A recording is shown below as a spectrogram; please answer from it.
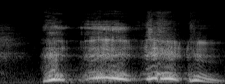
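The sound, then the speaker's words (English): A man with allergies clears his throat: four rough, rasping voiced bursts in quick succession, each a short guttural hack, fairly loud and alone. “When it gets that bad, you just stop and clear your throat. I do apologize for that.”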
